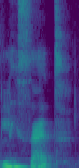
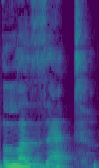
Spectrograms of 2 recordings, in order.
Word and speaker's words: Lisette: Okay, well, it's pronounced Lisette. – Lisette. – Okay, Lisette, cool. Like Lee, and then set it down.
